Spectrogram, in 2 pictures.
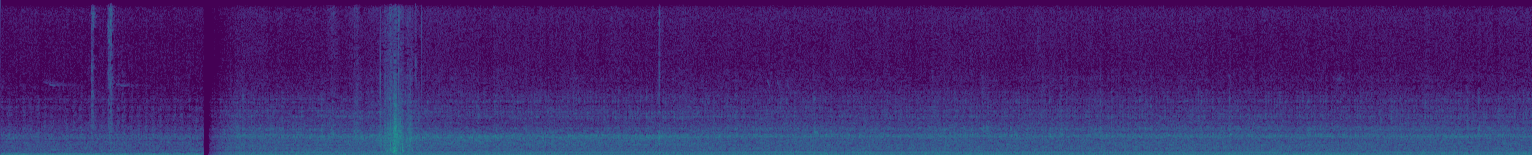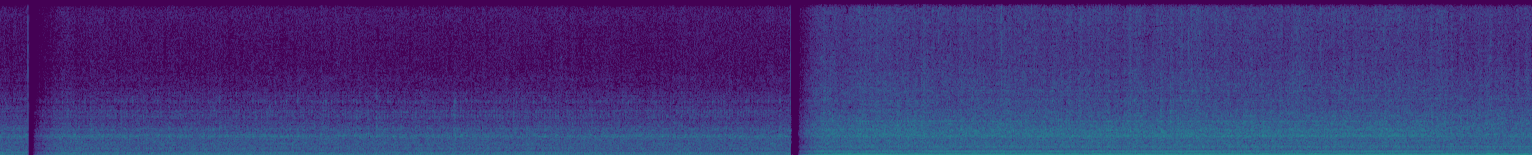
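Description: A narrowboat's diesel engine running steadily under way, a low, even drone. It drops out for an instant three times and is louder after the last break, about three-quarters of the way through. There is a single click about four seconds in.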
